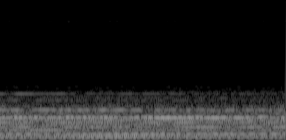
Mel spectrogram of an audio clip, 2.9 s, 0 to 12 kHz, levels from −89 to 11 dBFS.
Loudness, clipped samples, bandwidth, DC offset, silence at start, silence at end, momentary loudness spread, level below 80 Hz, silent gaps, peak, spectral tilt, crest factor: -38 LUFS; under 0.1%; 1.4 kHz; under 0.1%; 0 s; 0 s; 2 LU; -52 dBFS; none; -24 dBFS; -16 dB/octave; 12 dB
